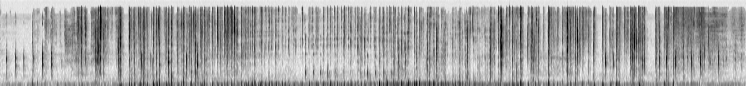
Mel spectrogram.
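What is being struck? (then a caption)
Foil-lined paper tea sachet. Long acrylic nails tap and scratch on a small, flat, sealed Twinings tea packet, a foil-lined paper sachet still full with its tea bag. Rapid, dry clicks and papery crinkles follow one another in dense bursts, each sharp and bright with almost no ring, over a faint low hum.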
